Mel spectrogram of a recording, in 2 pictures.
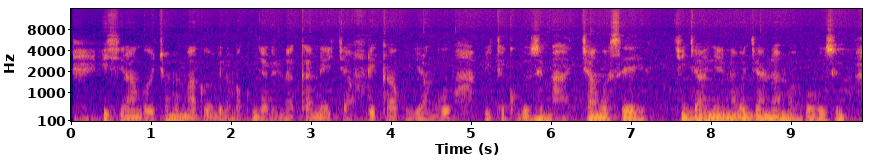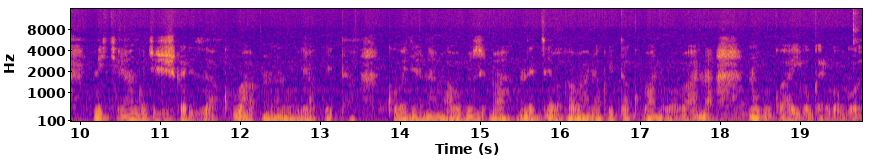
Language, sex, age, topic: Kinyarwanda, male, 18-24, health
